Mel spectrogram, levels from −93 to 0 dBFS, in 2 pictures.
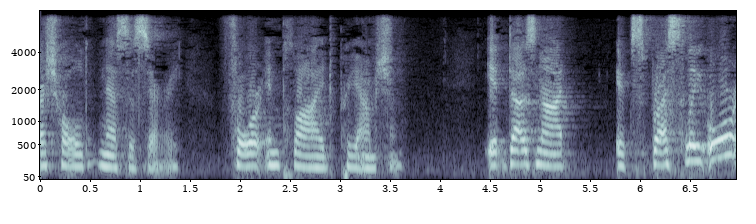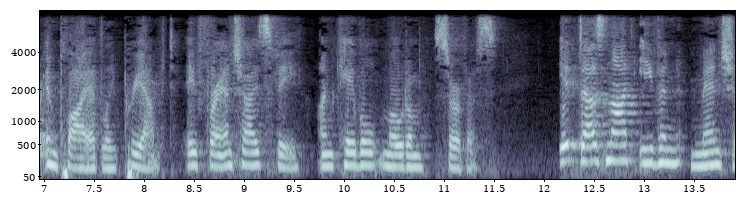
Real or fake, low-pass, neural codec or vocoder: real; 7.2 kHz; none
